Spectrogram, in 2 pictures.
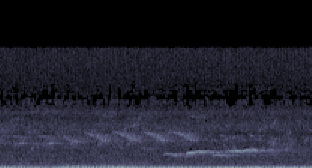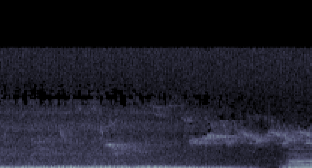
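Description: Riverside ambience: a bird calls in a series of short, high, downward chirps, about two or three a second, over a steady low rumble. The ambience fades out near the end as guitar music comes in.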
